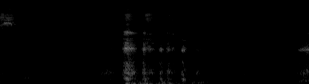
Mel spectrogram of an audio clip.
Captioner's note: chuckles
